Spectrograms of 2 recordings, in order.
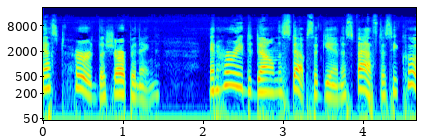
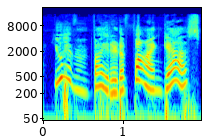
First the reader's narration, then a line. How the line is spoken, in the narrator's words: screaming, cried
